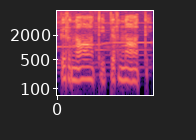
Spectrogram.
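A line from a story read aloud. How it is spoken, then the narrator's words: Muttering dragon. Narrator (Russian): громовой дракон бормочет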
